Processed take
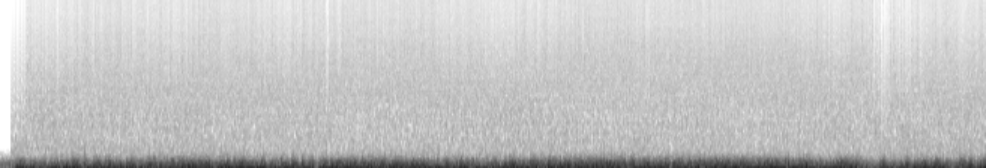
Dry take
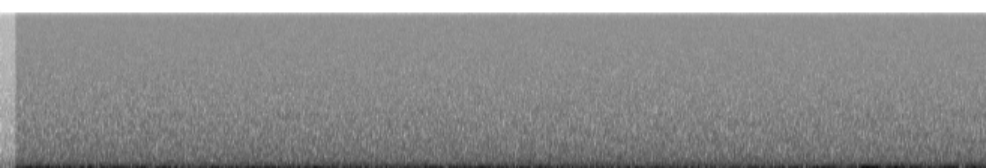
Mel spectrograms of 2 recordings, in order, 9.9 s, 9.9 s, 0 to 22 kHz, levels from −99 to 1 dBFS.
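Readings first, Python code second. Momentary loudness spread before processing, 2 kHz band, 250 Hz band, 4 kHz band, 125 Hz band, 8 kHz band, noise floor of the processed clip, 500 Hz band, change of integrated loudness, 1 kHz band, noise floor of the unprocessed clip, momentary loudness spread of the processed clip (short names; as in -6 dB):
1 LU, under -20 dB, -7.0 dB, under -20 dB, +0.5 dB, under -25 dB, -33 dBFS, under -25 dB, -3.5 dB, under -20 dB, -29 dBFS, 5 LU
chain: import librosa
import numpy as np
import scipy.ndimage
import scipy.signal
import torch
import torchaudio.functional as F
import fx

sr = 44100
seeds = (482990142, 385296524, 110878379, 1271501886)

y = scipy.signal.sosfilt(scipy.signal.cheby2(4, 60, 540.0, 'lowpass', fs=sr, output='sos'), x)
y = fx.over_compress(y, sr, threshold_db=-24.0, ratio=-1.0)
y = fx.echo_crushed(y, sr, ms=104, feedback_pct=55, bits=8, wet_db=-7.5)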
